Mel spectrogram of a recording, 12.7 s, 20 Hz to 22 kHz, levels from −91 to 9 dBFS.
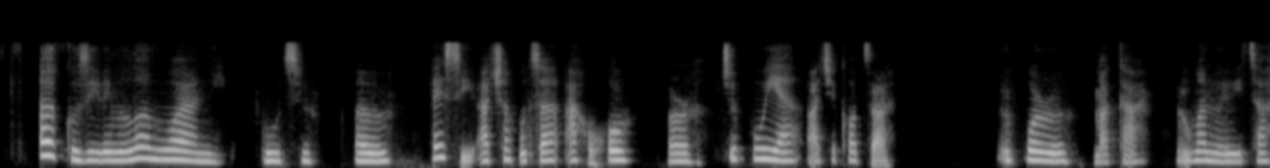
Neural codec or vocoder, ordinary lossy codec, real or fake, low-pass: codec, 16 kHz, 0.5 kbps, X-Codec, WavLM features, trained on Multilingual LibriSpeech; none; fake; none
